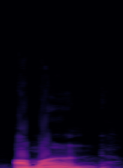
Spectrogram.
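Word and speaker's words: almond: হবে না তারপর আসেন আমান্ড আমন্ড এল উচ্চারণ হবে না তারপরে কয় কয় কিউ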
